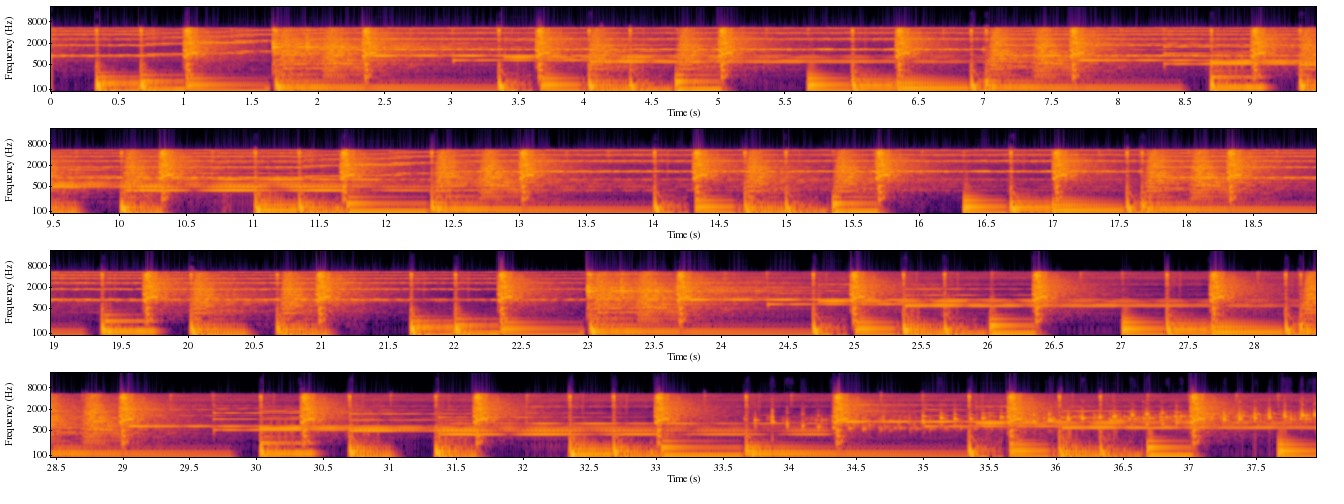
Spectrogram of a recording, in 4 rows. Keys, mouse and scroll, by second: 0.5 click, 1.6 click, 2.7 click, 3.5 click, 4.4 click, 5.1 click, 5.4 click, 8.8 click, 11.5 scroll up 2, 13.6 click, 14.4 click, 15.4 click, 17.6 click, 18.2 click, 19.3 click, 20.4 click, 20.5 click, 21.5 click, 22.2 click, 22.7 scroll down 1, 24.8 scroll down 2, 27.1 scroll up 2, 27.3 click, 27.5 click, 29.5 click, 30.5 click, 32.2 click, 33.0 click, 34.0 click, 35.0 click, 35.6 click, 36.8 click, 37.4 right click.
